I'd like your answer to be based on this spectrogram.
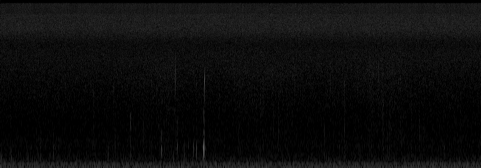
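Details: Soft, scattered gurgles and clicks of an active stomach after drinking Coke, over a steady low background hum: bowel sounds, stomach growling (borborygmi).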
